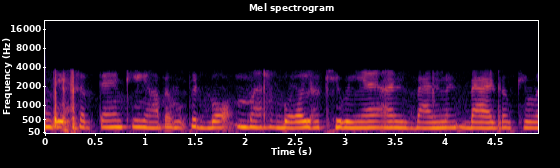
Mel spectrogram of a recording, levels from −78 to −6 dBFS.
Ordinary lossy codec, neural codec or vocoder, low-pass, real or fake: none; codec, 16 kHz, 2 kbps, FreqCodec, larger model; 3.6 kHz; fake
